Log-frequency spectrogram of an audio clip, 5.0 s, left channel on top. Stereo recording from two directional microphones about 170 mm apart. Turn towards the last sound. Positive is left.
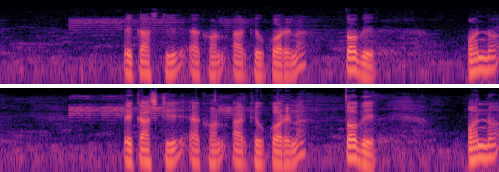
turn(degrees=-20)  # may be behind; listen again after turning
